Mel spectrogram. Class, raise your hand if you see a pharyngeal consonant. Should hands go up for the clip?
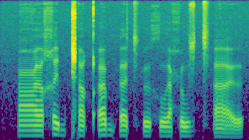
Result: yes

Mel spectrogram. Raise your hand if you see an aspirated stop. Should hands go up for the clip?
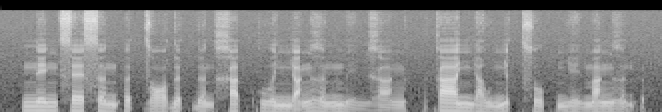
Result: no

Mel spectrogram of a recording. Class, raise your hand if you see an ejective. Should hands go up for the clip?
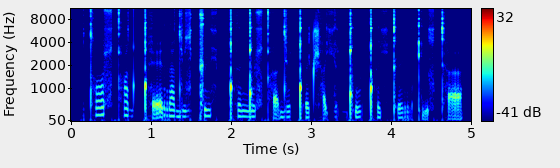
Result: yes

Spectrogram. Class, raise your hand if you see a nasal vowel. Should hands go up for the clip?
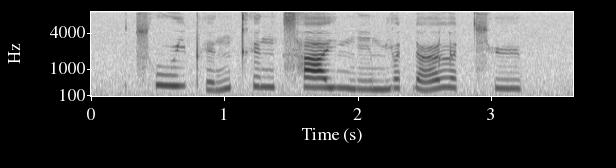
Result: no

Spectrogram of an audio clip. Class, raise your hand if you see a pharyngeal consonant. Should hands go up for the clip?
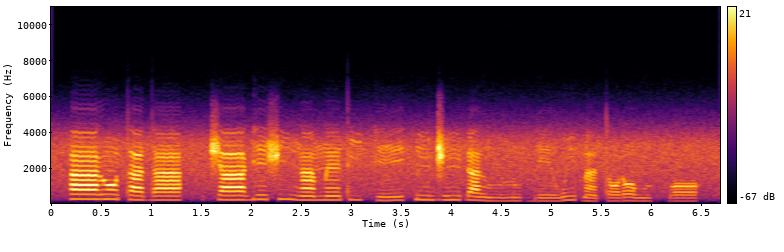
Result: no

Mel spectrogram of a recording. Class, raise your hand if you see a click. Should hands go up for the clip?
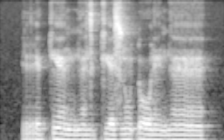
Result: no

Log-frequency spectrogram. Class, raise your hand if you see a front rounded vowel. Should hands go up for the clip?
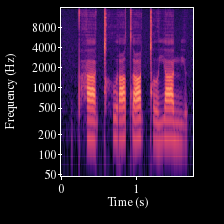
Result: no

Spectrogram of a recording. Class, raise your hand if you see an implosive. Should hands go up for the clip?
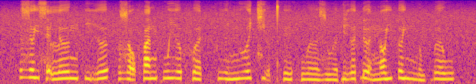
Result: yes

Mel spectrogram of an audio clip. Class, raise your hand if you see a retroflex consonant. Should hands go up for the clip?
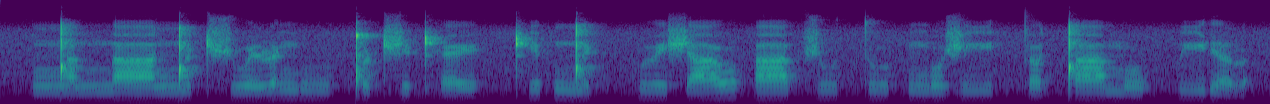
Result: yes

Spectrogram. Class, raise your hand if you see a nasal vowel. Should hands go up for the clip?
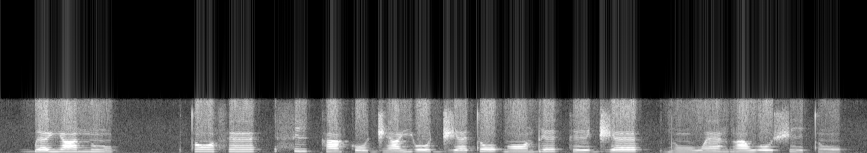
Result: yes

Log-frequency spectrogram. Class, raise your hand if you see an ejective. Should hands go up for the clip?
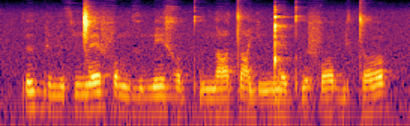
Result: yes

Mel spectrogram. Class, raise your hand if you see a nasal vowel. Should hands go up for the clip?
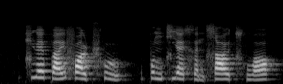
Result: no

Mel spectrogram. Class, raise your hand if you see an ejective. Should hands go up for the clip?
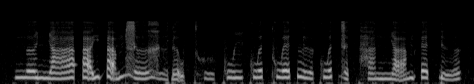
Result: no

